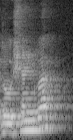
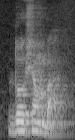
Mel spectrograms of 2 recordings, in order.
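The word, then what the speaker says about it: دوشنبہ: Here noon is between sheen and bay, and this noon is being pronounced as ma instead of na. Instead of doshanba, it is pronounced as doshamba.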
